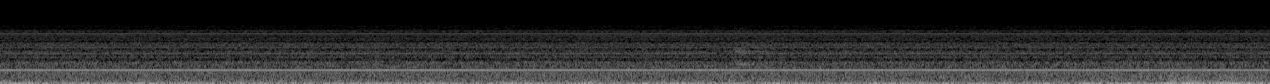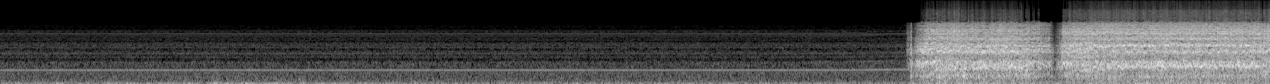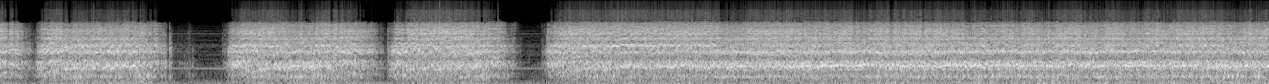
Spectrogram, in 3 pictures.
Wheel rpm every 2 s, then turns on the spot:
0, 0, 0, 0, 0, 0, 0, 0, 0, 0, 0, 130, 180, 90, 120, 120, 210, 230, 230.
none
